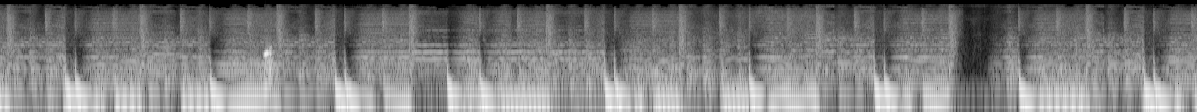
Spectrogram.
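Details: Loud hip hop music with a strong beat and rapping fills the whole stretch, with no animal sound.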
